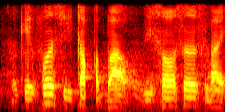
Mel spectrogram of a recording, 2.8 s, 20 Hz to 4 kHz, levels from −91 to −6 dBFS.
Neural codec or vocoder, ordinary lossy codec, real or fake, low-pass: codec, 44.1 kHz, 3.4 kbps, Pupu-Codec; none; fake; 3.6 kHz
